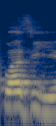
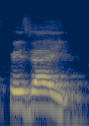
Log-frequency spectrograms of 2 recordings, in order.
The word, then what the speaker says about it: quasi: It's not quasi. It is quasi.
